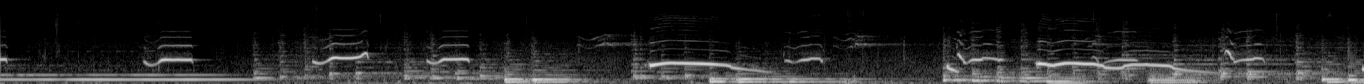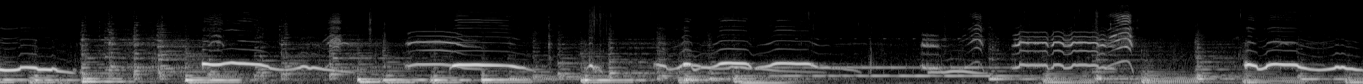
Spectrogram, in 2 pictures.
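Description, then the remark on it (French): Little owl calls ring out in a forest at night, followed by tawny owl calls: repeated mewing, wavering cries over lower drawn-out hooting, fairly loud, with overlapping voices crowding the night air and no talking. “Chouette chevêche, suivie par la chouette hulotte.”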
